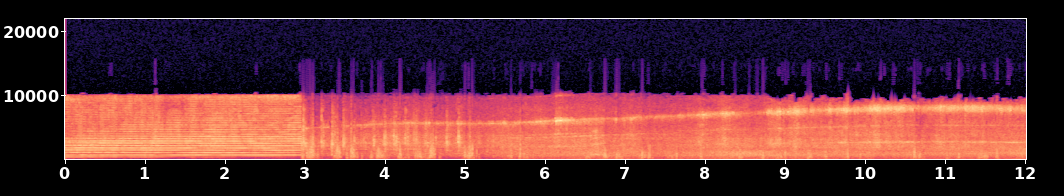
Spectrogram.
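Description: Locomotive air horn sounding a steady multi-note chord, cut off abruptly about three seconds in. Then a snow plow train bursts through deep drifts: dense crackling and knocking of snow and ice chunks being thrown, over a low rumble from the train.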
